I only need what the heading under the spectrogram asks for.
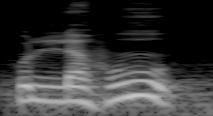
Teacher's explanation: کاف کو لام کے ساتھ ملانا ہے کیونکہ لام کے اوپر مشدد ہے، اور مشدد ورڈ دو بار ادا کیا جاتا ہے، ایک بار ساکن ایک بار حرکت والا۔ کاف لام پیش کل لام زبر لا، کل ہا الٹا پیش ہو، کلہو، ٹھیک ہے۔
